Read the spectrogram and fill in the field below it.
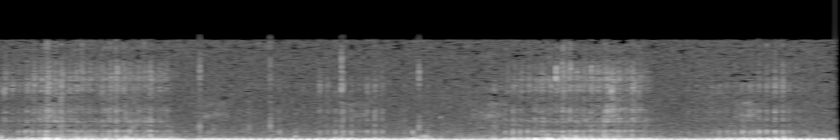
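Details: Short stretch of a British Shorthair mother's purr while her three-day-old kittens nurse: a dense, even, low rumble with faint breathy texture throughout.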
